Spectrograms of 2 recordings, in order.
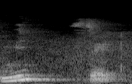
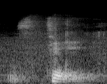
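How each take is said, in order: First: The stress is on the first syllable. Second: The stress is on the second syllable. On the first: The speaker calls it wrong. "the stress will be on the first syllable" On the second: The speaker calls it right. "the stress, therefore, is on the second syllable"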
